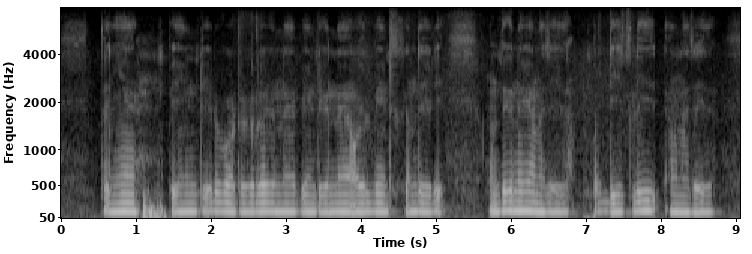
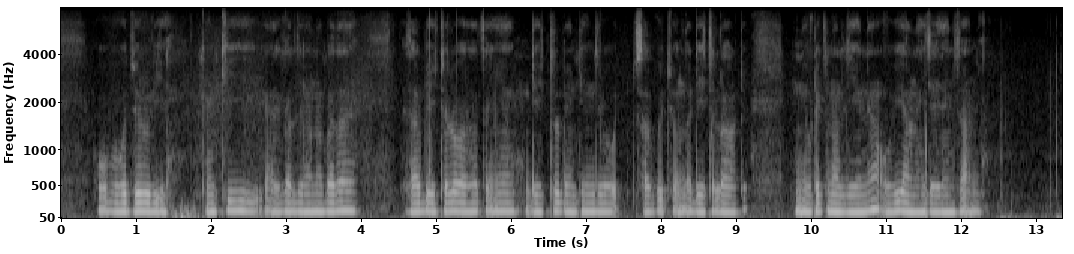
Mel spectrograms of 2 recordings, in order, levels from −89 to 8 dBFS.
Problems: constant background noise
